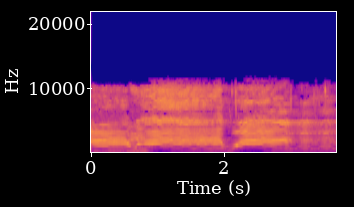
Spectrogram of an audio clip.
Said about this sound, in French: un bruit que je ne connaissais pas. Je me suis approchée de la rivière et en écartant les feuilles de roseau, je l'ai vu. Un tout petit bébé d'homme allongé dans son couffin et qui pleurait.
